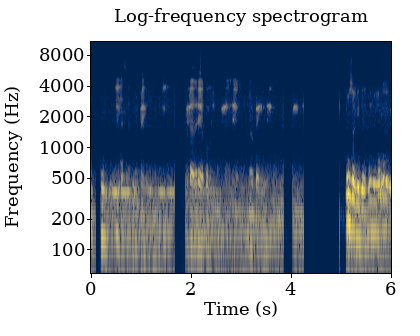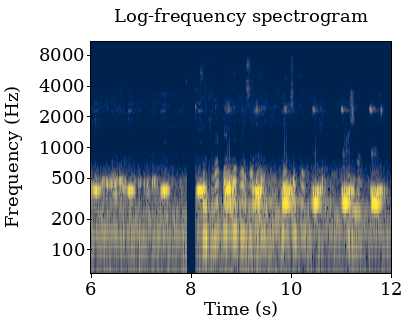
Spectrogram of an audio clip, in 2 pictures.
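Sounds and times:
blurred murmur: 5.7 - 12.0.

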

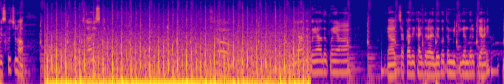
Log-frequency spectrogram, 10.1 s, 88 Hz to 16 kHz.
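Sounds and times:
deep rumble: 0.9 - 6.2.

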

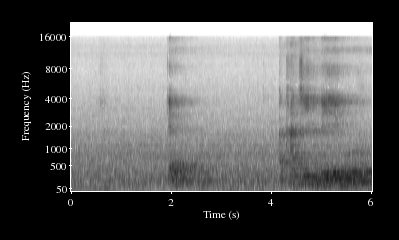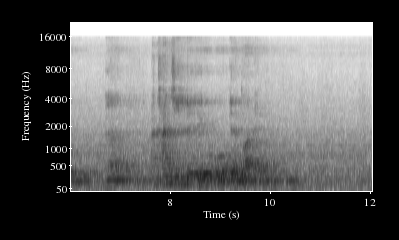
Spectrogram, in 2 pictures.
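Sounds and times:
steady low hum: 0.0 - 12.0
man's voice: 1.9 - 2.6, 4.2 - 6.1, 6.7 - 10.2.

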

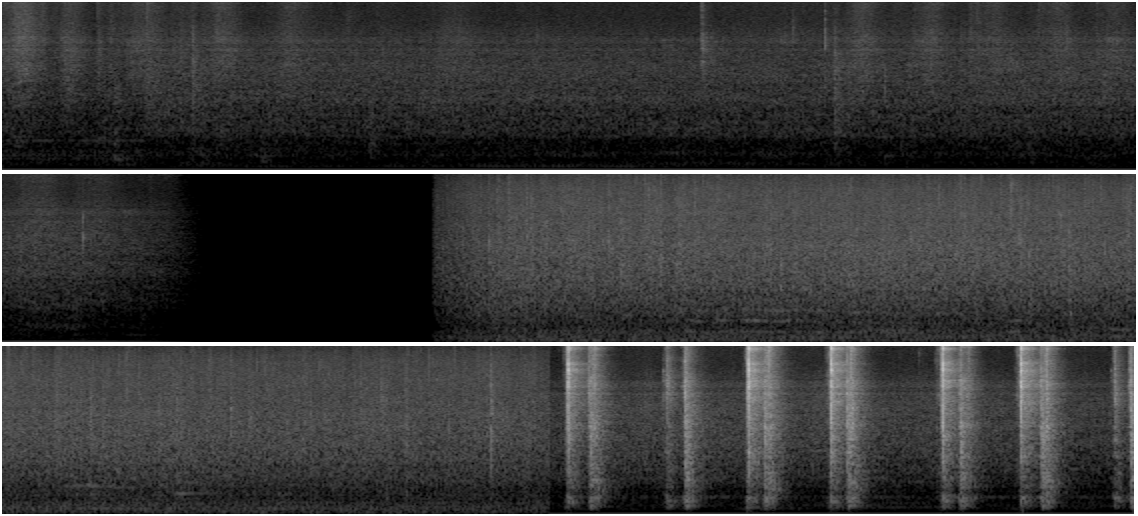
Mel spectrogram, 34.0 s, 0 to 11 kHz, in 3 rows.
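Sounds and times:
steady soft hiss: 0.0 - 13.2, 15.7 - 33.8
manual typewriter keystrokes: 28.3 - 31.4, 32.0 - 34.0.

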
